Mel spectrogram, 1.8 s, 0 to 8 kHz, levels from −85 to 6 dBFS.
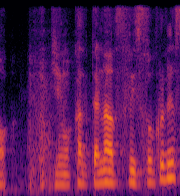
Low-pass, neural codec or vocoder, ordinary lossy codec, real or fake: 7.2 kHz; codec, 16 kHz in and 24 kHz out, 0.8 kbps, FocalCodec, streaming, 65536 codes; none; fake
